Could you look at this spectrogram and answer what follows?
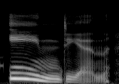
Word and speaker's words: Indien: In German, the I is usually a bit longer, so it's more like Indian.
